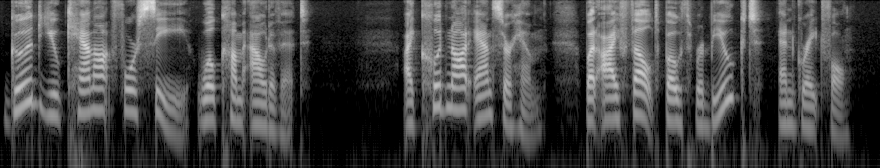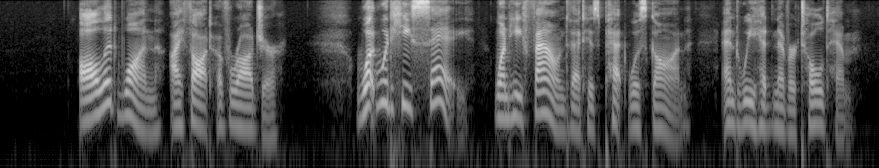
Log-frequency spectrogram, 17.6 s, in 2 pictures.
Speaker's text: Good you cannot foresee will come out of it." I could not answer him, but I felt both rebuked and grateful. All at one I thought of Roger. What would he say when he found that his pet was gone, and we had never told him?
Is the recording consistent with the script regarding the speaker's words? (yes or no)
yes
